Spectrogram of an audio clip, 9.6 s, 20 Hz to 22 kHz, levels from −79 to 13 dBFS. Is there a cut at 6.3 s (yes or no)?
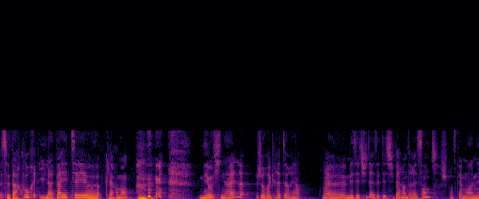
no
